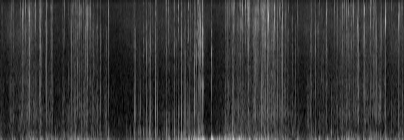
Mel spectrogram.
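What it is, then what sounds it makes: Spiky rubber balance pod. A hollow, dome-shaped spiky rubber balance pod is scratched and tapped with long chrome nails, giving a dense run of quick, soft, irregular taps and scratches. The sound is mostly low and muffled, with brief bright clicks, and it swells to its loudest around the middle before settling back.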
